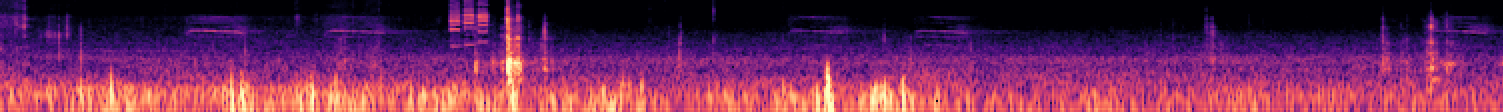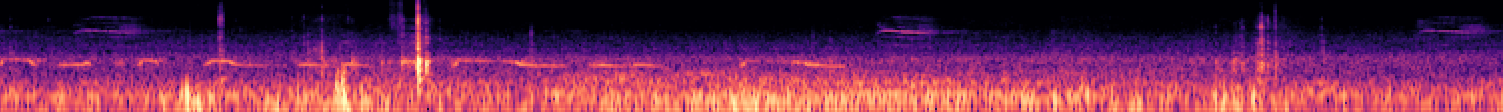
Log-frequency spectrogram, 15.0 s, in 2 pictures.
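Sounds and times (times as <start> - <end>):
high bird chirps: 2.2 - 2.5
wavering cooing: 7.6 - 12.0.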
